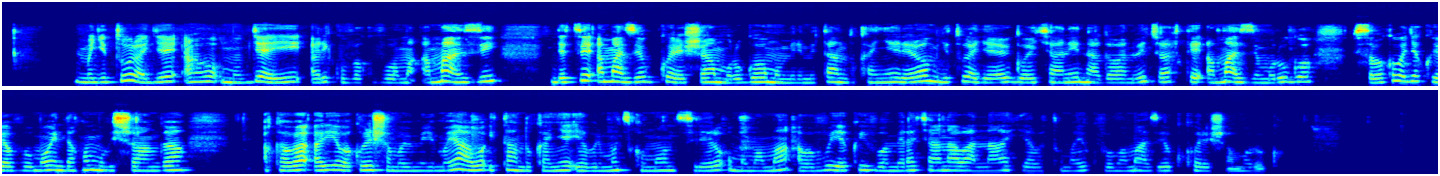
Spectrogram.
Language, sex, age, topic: Kinyarwanda, female, 18-24, health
